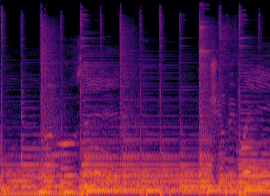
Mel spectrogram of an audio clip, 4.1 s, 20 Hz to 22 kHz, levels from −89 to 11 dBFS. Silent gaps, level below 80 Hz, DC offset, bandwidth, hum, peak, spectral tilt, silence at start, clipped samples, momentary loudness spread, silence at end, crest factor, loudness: none; -36 dBFS; under 0.1%; over 20 kHz; none; -8 dBFS; -7.5 dB/octave; 0 s; under 0.1%; 5 LU; 0 s; 14 dB; -23 LUFS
